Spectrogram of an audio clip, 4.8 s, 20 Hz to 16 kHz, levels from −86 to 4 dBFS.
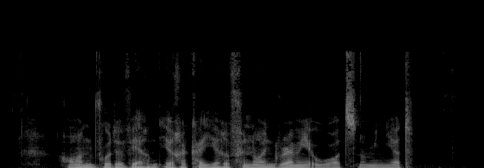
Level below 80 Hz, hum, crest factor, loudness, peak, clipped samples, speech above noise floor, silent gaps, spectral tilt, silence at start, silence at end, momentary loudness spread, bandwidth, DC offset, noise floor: -62 dBFS; none; 18 dB; -42 LUFS; -24 dBFS; under 0.1%; 39 dB; none; -6 dB/octave; 0.25 s; 0.7 s; 6 LU; 11.5 kHz; under 0.1%; -80 dBFS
